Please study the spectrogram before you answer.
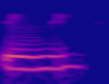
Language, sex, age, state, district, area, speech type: Maithili, female, 60+, Bihar, Araria, rural, conversation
